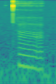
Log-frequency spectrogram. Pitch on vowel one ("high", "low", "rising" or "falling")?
low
